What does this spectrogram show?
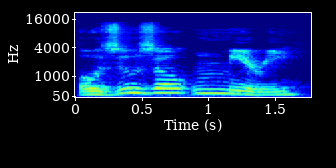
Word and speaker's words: ozuzo mmiri: So you just pronounce them the way you see it. So it's ozuzo mmiri, for rain. And again, remember the I's sound like E's in Igbos.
